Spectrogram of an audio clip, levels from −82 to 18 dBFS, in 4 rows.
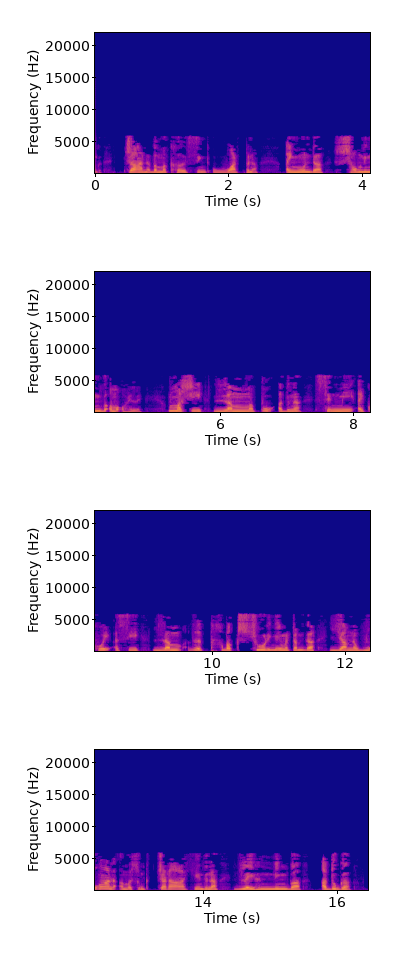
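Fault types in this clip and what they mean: Transcoding between lossy codecs: the speech sounds as if it likely passed through a low-rate MP3 stage and was then re-encoded as Vorbis at a similarly low rate, around 27 kbit/s. The second encoder spends its few bits reproducing the first one's smearing and swirling artefacts while adding its own, so two kinds of coding grit sit together on the speech. Nothing survives above about 5.8 kHz, and on a spectrogram that shows as a hard, flat ceiling with patchy, blocky energy beneath it.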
